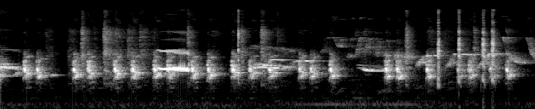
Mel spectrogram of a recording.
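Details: Provoking song of a white-rumped shama, used to get other birds singing: varied chattering phrases, a clear drawn-out whistle, and high rising and falling whistled notes later on, with a faint low hum.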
